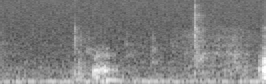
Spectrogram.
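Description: A pause in speech: room tone with a steady low hum, a quiet spoken "okay?" under a second in, and a faint click about a second and a half in.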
